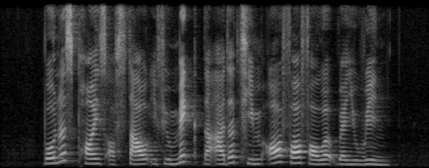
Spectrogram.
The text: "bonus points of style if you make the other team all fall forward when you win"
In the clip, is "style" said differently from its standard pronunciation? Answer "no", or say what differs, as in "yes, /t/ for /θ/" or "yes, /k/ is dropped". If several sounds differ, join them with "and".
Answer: yes, /w/ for /l/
